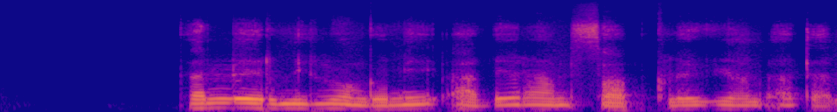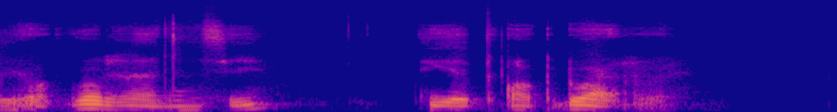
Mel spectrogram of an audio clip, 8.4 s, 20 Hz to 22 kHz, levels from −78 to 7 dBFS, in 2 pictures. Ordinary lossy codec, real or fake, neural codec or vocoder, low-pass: none; fake; codec, 44.1 kHz, 2.6 kbps, DAC; none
